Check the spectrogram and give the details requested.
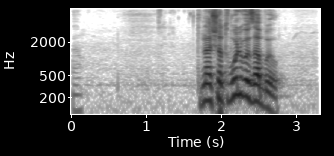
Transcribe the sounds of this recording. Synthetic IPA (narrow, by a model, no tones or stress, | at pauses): t̪ɨnɐɕʲot̪vulʲvɨzɐbɨlˠ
